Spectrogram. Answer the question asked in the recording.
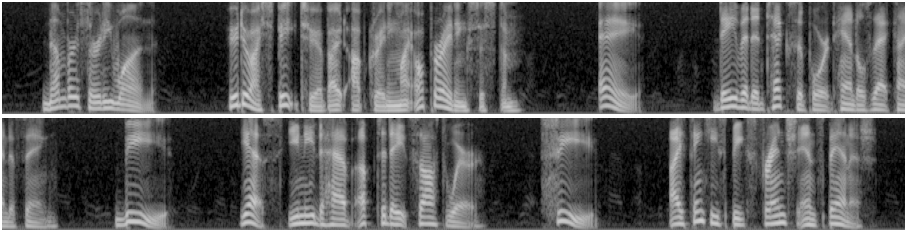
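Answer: A: David and tech support handles that kind of thing.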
